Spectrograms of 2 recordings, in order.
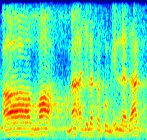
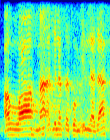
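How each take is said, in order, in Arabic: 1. تُمدّ الحركة الأولى وتُنطق طويلة. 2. تُنطق الحركة الأولى قصيرة. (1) "أو ممدودة" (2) "إما همزة مفردة"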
